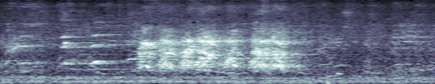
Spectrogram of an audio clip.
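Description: A dog barking in a quick run of yips and barks, loudest in a burst of about a second and a half in the middle.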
